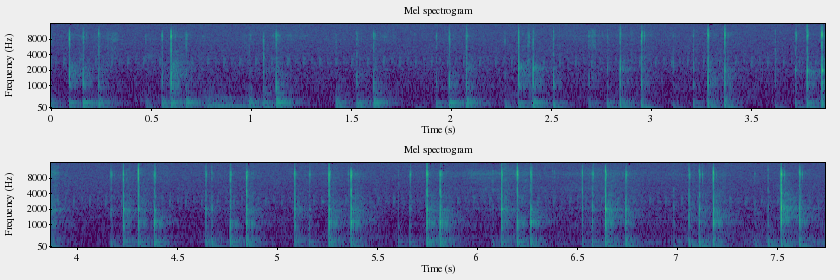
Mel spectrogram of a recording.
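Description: A white rubber flip-flop with a red rubber strap and a solid, serrated-edged sole lies flat on a table while long red-painted nails scratch and tap across the sole surface and strap. Quick, dry taps and rasping scratches come in uneven bursts, with low thuds and bright clicky edges that die away almost at once.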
